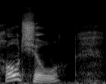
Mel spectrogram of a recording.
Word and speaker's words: Hochul: Democrat Governor Kathy Hochul, don't want to say that wrong, but that's what they're probably saying, Hochul in the Republican House, because they want her to be pronounced Hochul, told her opponents, this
